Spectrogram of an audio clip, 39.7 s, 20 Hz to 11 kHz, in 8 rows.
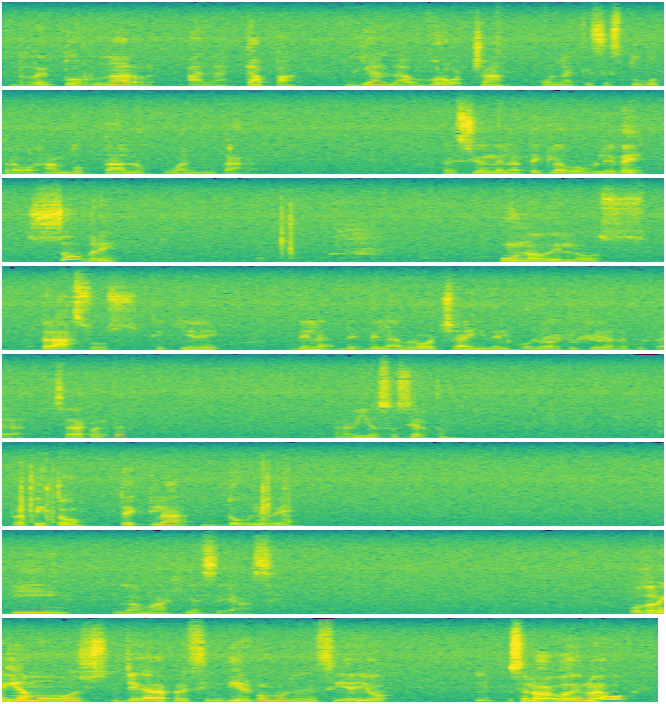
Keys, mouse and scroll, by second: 12.1 w, 18.8-20.6 drag, 21.3 click, 22.0 click, 24.4 click, 25.1 ctrl+z, 25.6-26.7 ctrl+drag, 26.9 ctrl+z, 27.6-29.0 drag, 30.3-31.3 drag, 32.4-33.9 drag, 36.2 click, 38.1 click.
